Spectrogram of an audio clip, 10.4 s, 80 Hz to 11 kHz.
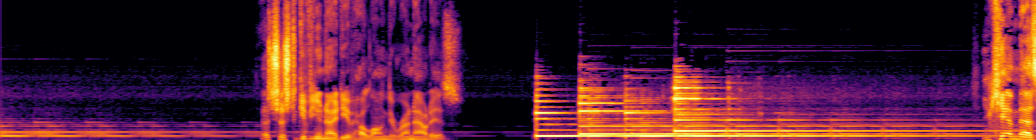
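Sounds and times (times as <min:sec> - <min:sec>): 
speech: 0:02.6 - 0:04.6, 0:09.8 - 0:10.3
sharp plucked guitar notes with long delay and reverb: 0:05.3 - 0:10.3.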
